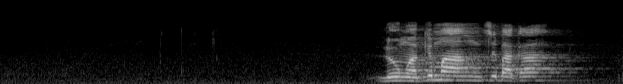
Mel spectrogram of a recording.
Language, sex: Northern Sotho, male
